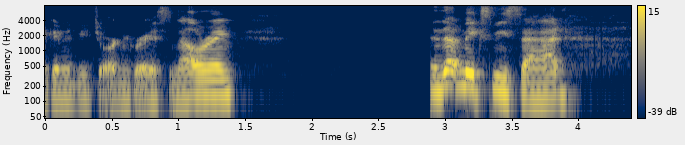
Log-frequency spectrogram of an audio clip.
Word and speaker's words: Ellering: Ellering.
